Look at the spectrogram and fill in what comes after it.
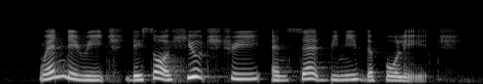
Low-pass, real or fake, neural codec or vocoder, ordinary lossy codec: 5.4 kHz; real; none; none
